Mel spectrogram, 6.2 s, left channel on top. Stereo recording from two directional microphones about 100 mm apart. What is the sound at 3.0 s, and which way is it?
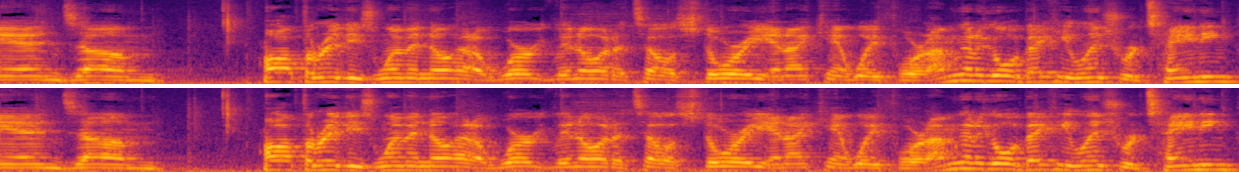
Speech, 30° right (ahead or behind).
